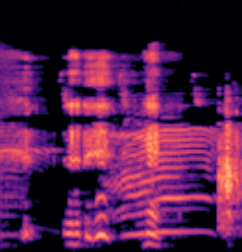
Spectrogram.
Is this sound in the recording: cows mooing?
yes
